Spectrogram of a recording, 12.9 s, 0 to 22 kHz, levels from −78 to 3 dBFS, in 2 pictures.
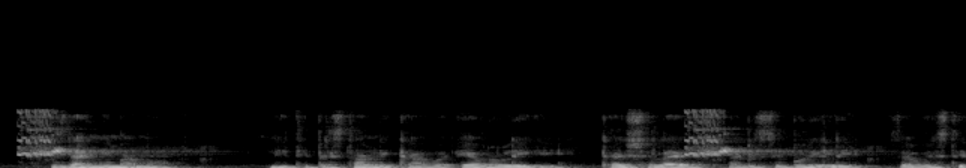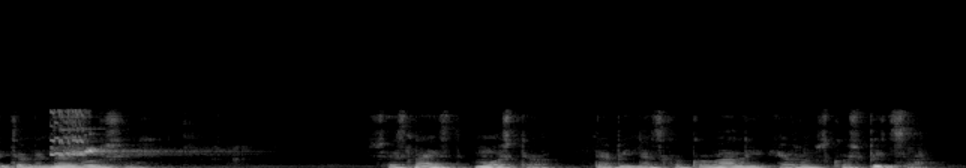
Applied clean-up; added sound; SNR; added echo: none; Screech; 11 dB; reverberation time 0.3 s.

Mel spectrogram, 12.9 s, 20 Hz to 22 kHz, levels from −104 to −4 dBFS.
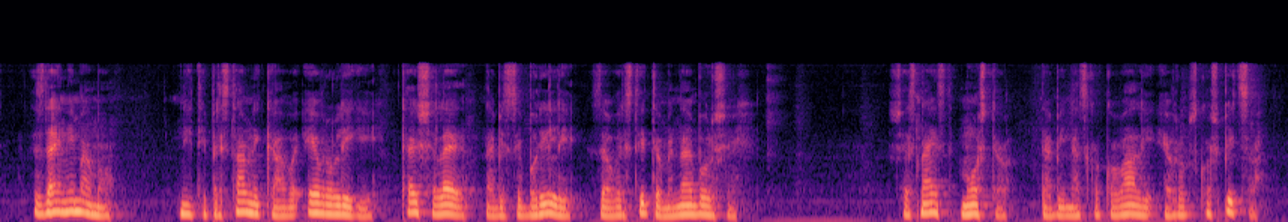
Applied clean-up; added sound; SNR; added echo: none; none; none; none.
